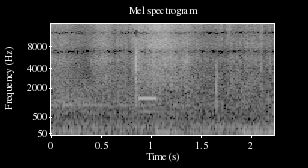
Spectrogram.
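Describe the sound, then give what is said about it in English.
A single sharp click of a phone handset being set down, followed by a brief faint electronic beep, over a low steady hum with no one speaking. “I hung up the phone and saw a text message sent at 4:32 a.m.”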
